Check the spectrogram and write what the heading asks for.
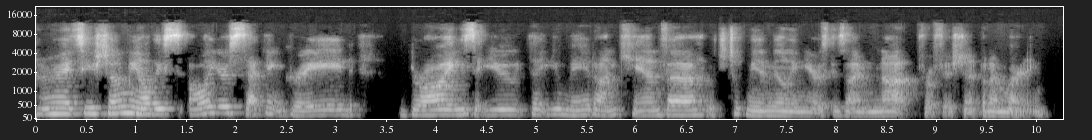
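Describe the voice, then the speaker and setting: A woman's voice: lowish voice, dark tone, roomy sound. A woman, a nursing educator, explaining slides in an earnest way and often repeating words as she goes.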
